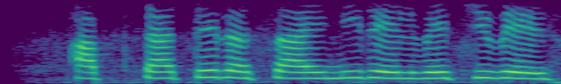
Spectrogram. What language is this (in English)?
Marathi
